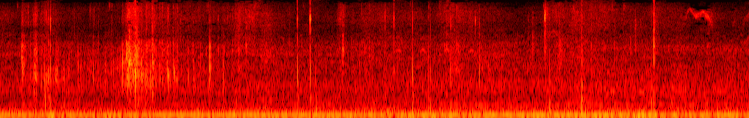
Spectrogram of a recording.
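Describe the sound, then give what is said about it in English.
Irregular footsteps crunch and scrape across ice, a handful of careful steps by a person walking on ice, over a steady low rumble of background noise, with no one speaking. “It's talking and walking on the ice.”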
